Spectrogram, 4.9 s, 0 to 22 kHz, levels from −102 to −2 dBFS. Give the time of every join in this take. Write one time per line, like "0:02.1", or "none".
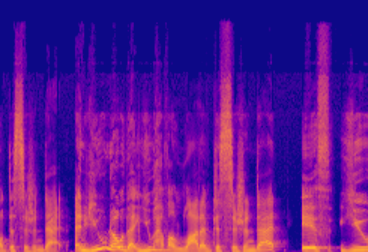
0:00.9
0:03.8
